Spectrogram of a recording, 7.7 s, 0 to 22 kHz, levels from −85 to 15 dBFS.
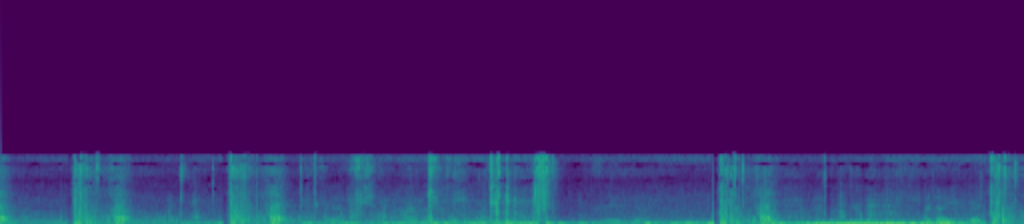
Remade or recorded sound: remade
